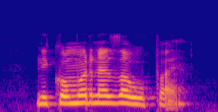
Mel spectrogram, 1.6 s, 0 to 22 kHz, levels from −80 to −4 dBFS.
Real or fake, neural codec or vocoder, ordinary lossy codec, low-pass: real; none; AAC, 96 kbps; 7.2 kHz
